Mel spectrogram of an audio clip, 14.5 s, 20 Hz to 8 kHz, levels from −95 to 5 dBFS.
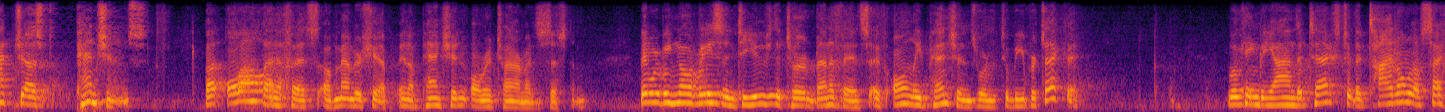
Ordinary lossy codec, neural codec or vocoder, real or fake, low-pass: Opus, 24 kbps; codec, 16 kHz, 2 kbps, X-Codec, HuBERT features, trained on LibriSpeech; fake; 7.2 kHz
